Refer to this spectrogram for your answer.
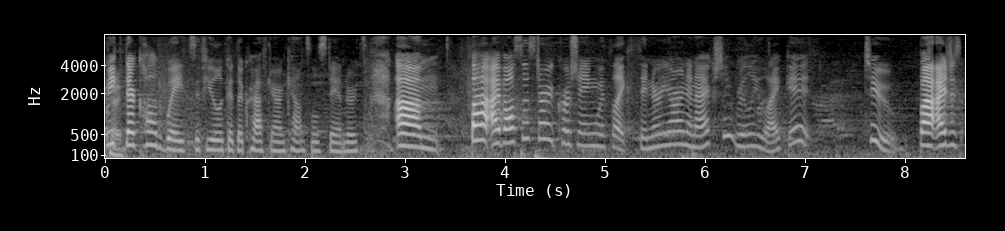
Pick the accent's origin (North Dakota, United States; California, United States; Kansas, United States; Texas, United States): Texas, United States; Fort Worth; also born or lived in Denton, Texas; I was born and raised in Fort Worth. My parents are both from the Midwest. Um, but they've lived in Texas longer than anywhere else. So Fort Worth, went to school so in UNT, now I live in Denton.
